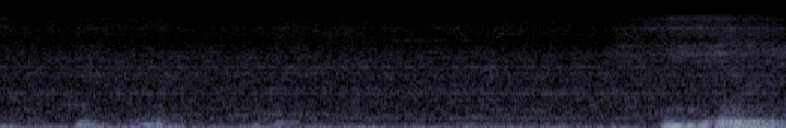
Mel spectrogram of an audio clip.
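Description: Soft, low breathing noises, then a louder snorting snore near the end, over a quiet hiss; snoring.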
